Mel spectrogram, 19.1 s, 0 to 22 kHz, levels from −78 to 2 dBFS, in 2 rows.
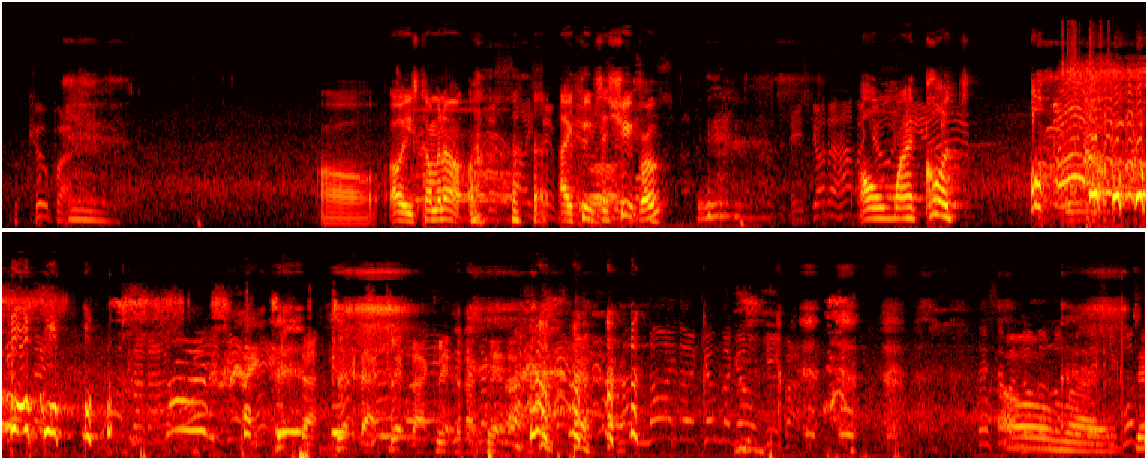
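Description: At 2.87 to 2.95 s and again at 13.35 to 13.43 s there is a short stall from a late packet. Each time a packet arrived late, the jitter buffer ran dry, and the receiver filled the gap by stretching the last sound, 43 ms the first time and 42 ms the second, then resumed where it left off. Nothing is lost, but the sound briefly hangs with a faint buzzy, dipping quality, and everything afterward runs that much later.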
